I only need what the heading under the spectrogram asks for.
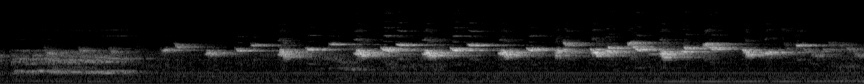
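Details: Indonesian competition sooty-headed bulbul, a prize winner, opens with a low whistled note, then pours out rapid, bright, slurred whistles stepping up and down in quick succession.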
